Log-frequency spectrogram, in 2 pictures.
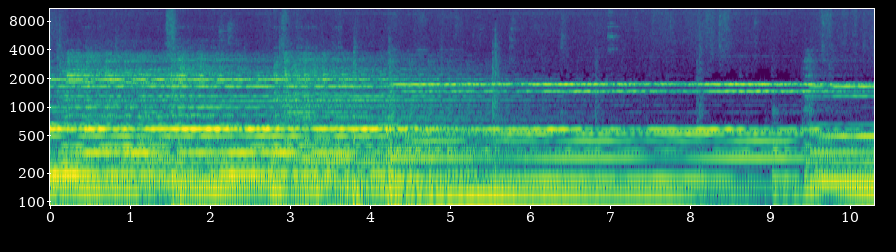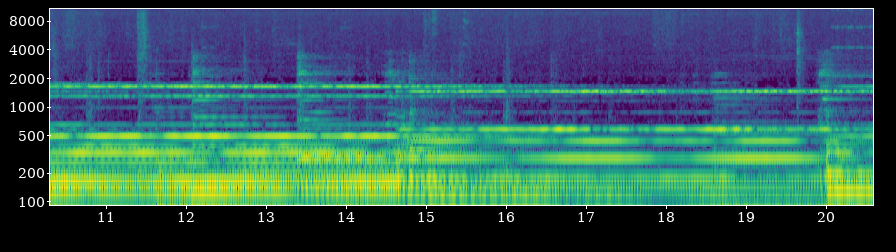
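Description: Live band playing an instrumental passage: an electric keyboard holds sustained chords that change every few seconds over a deep bass line, with guitar and light percussion underneath.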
